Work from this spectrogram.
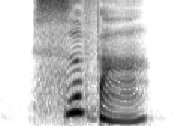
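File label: "司法", Mandarin Chinese; HSK6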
